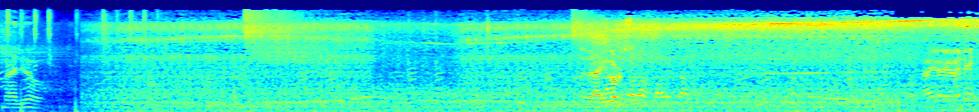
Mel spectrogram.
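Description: A vehicle engine rumbles with road noise while driving.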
